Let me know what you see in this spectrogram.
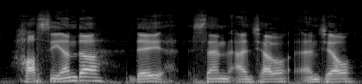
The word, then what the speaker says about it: Angel: Well, I think you say Angel. – Angel, yeah. – Angel is how you pronounce it in Spanish.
